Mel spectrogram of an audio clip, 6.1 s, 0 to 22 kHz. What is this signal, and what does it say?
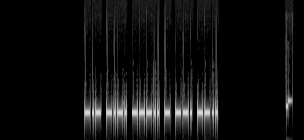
Morse code, heard as a keyed tone, about 32 wpm, 700 Hz. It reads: KC8TGZ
